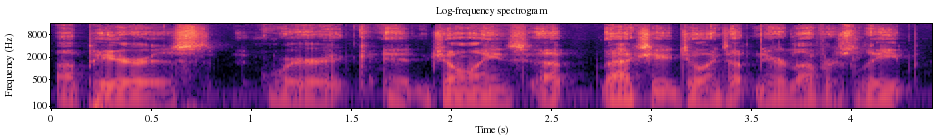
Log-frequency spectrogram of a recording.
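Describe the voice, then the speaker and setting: Easygoing man on a hike. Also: lowish voice. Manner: easygoing, rambling. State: slightly out of breath, congested. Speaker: vlogger. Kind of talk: casual hiking vlog. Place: outdoors on a mountain trail. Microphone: action camera.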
